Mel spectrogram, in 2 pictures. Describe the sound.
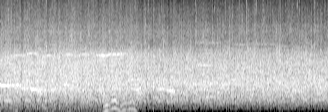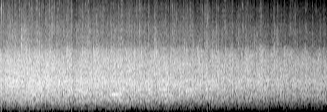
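Sustained audience applause at a Berliner Ensemble staging about the Correctiv exposé of a far-right secret plan against Germany, a dense steady wash of clapping that stays loud throughout and tapers only slightly toward the end, with a brief murmur of voices near the start.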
